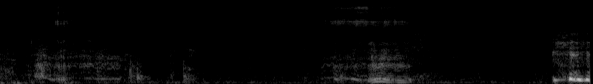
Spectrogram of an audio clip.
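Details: Sleeping Russian chihuahua that habitually snores, owner notes a stuffed nose: irregular snorting, rattling snores with uneven pacing, ending in a loud burst.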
